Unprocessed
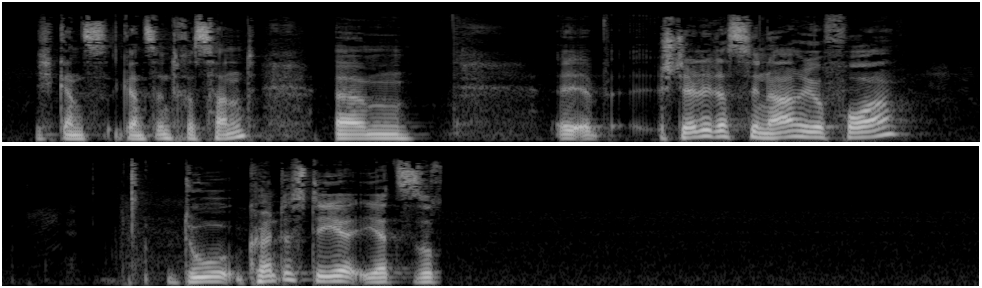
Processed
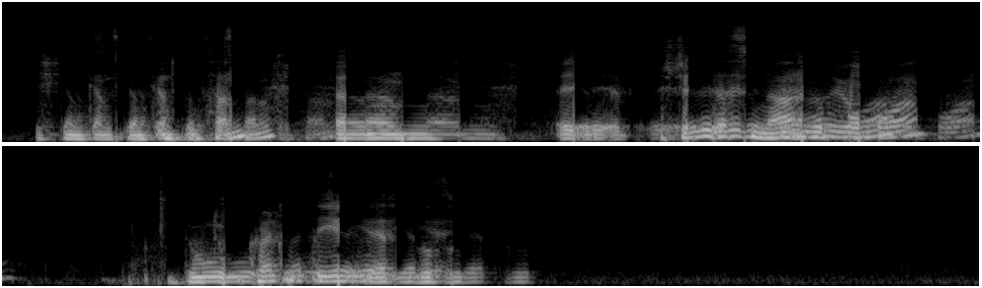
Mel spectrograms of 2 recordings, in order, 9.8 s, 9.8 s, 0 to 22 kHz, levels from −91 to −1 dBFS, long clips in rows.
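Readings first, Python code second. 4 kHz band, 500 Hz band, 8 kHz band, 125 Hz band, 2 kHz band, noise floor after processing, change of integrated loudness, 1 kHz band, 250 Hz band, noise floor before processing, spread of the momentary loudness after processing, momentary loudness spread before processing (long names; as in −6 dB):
below −20 dB, −7.0 dB, below −35 dB, +2.0 dB, −13.5 dB, −80 dBFS, −4.0 dB, −9.0 dB, −1.5 dB, −75 dBFS, 19 LU, 12 LU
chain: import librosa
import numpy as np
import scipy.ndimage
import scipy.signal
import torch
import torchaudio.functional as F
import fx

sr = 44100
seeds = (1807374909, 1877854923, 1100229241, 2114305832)

y = fx.peak_eq(x, sr, hz=130.0, db=10.0, octaves=2.2)
y = np.clip(10.0 ** (13.5 / 20.0) * y, -1.0, 1.0) / 10.0 ** (13.5 / 20.0)
y = fx.echo_multitap(y, sr, ms=(41, 145, 451, 483), db=(-13.5, -4.5, -17.5, -18.0))
y = fx.filter_lfo_lowpass(y, sr, shape='saw_up', hz=3.5, low_hz=200.0, high_hz=3100.0, q=0.76)
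y = y * librosa.db_to_amplitude(-8.5)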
